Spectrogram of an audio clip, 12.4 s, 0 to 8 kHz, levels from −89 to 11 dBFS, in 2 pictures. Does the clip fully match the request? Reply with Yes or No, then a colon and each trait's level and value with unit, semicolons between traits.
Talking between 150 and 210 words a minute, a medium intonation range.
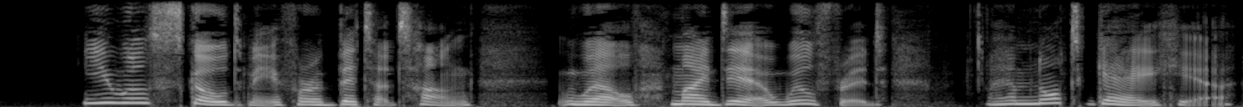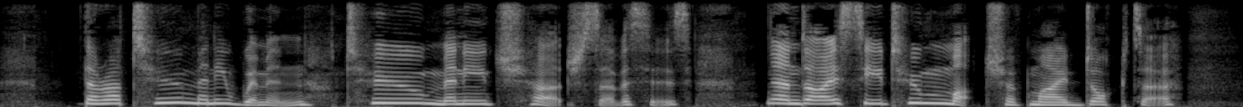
No: average, 165 wpm; wide, 5.9 semitones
